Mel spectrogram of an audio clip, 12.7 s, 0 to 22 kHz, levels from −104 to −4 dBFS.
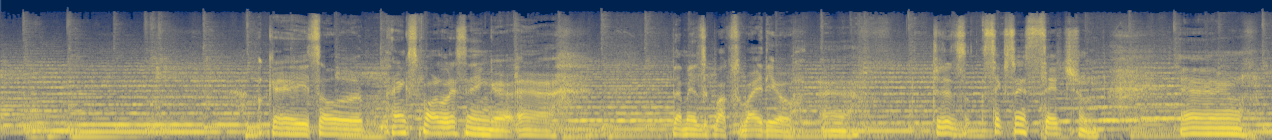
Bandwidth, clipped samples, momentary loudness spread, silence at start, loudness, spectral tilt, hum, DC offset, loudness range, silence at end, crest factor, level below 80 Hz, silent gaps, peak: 16.5 kHz; under 0.1%; 6 LU; 0 s; -13 LUFS; -5 dB/octave; none; under 0.1%; 3 LU; 0 s; 12 dB; -32 dBFS; none; 0 dBFS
